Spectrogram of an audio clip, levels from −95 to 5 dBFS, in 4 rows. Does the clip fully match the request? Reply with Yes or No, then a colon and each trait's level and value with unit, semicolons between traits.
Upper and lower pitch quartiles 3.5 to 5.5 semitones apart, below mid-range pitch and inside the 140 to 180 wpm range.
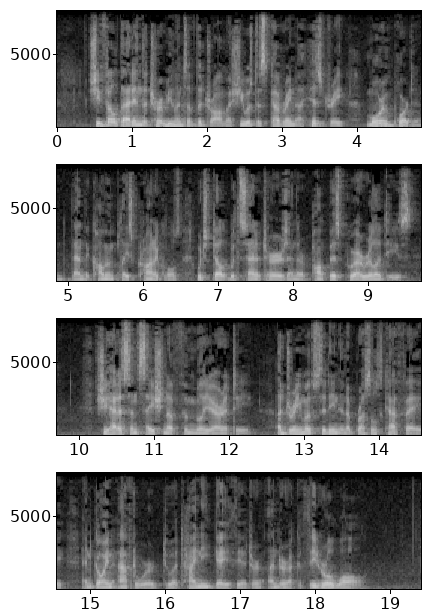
Yes: average, 4.5 semitones; low, 105 Hz; average, 165 wpm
